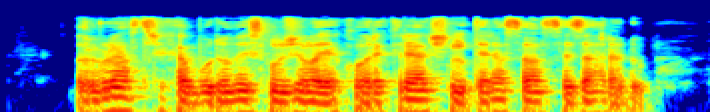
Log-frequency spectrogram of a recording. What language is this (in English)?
Czech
